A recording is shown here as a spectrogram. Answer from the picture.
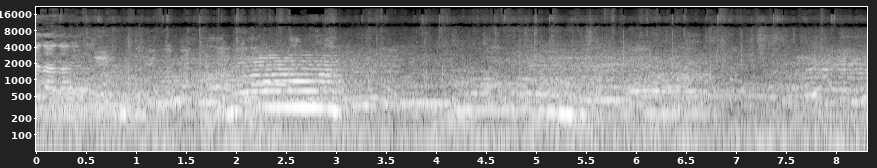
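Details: Agitated cattle bellowing: several long, drawn-out moos overlapping one another, the loudest rising and then held steady around two to three seconds in, followed by lower, wavering moos, with steady background noise throughout.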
